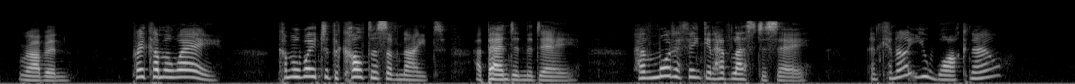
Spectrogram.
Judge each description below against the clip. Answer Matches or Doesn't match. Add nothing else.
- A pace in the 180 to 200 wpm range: Doesn't match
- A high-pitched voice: Matches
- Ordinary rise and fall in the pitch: Doesn't match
